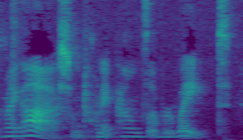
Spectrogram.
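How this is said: It is said in a depressed tone.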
